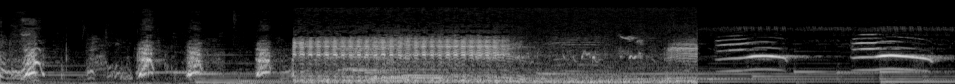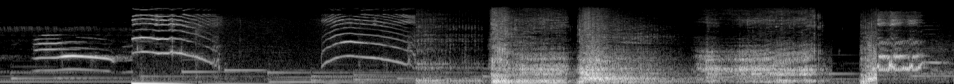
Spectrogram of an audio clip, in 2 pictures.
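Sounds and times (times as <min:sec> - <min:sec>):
soft background music: 0:00.0 - 0:19.0
peacock calls: 0:02.9 - 0:11.8, 0:12.8 - 0:14.0
tiger growling and roaring: 0:13.7 - 0:18.4.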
